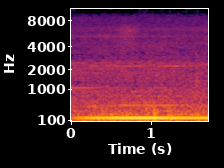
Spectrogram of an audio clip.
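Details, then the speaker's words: 1993 Ford F-350 crew cab, 460 V8, first drive after sitting 10 years: a low, steady, quiet drone while cruising with no knocks or ticks, running smooth; a slight exhaust leak is mentioned underneath. "Super quiet too. It's running really smooth."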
